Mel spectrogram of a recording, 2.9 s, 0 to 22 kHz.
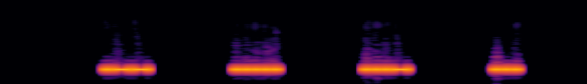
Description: Morse code, heard as a keyed tone, about 53 wpm, spaced as for 17 wpm, 700 Hz. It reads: W5VS
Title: USA Call Signs - 6x Character Spacing - 50wpm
